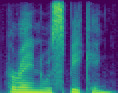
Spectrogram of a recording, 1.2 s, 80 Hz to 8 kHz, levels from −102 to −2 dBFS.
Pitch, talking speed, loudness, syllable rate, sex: 185 Hz, 150 wpm, -18 LUFS, 4.7 syllables/s, female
